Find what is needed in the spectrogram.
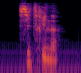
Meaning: citrine
- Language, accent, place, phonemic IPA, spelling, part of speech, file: French, France, Lyon, /si.tʁin/, citrine, noun, LL-Q150 (fra)-citrine.wav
